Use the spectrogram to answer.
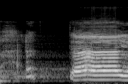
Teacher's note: حتیٰ تا میں کھڑا زبر ہے، 1 الف کے برابر کھینچیں گے۔ یا میں کوئی حرکت نہیں، اس کو نہیں پڑھنا ہے۔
